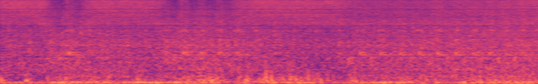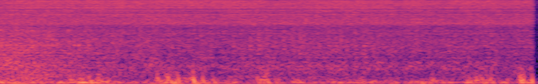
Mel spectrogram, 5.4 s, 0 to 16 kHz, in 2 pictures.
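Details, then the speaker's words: Rover SD1 running off its own fuel tank during restoration: steady rumbling idle with constant loud airy hiss like a leaking oxygen tank; leak source not yet found. "engine is running off its own fuel tank which is a huge step forward in this restoration but unfortunately it sounds like a leaking oxygen tank"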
